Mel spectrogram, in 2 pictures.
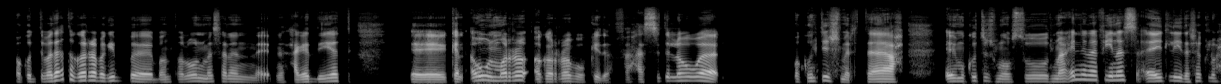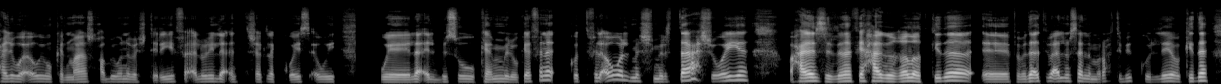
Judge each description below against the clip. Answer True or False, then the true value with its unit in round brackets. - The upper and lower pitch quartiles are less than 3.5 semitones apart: False (4.7 semitones)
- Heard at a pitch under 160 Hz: True (140 Hz)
